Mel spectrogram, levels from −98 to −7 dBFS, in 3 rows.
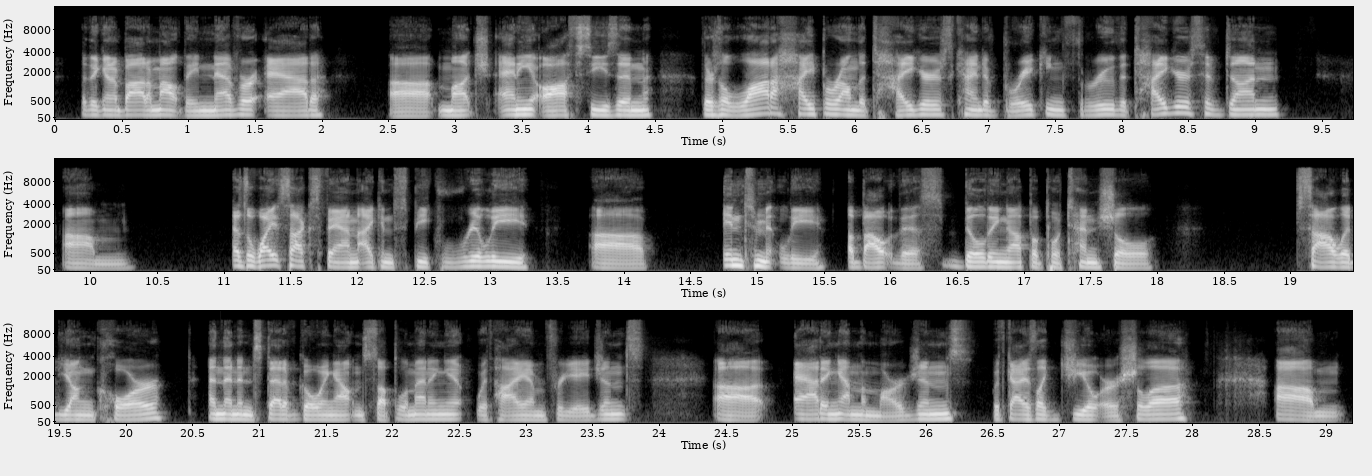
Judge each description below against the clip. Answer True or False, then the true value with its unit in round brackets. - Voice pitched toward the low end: True (115 Hz)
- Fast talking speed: False (155 wpm)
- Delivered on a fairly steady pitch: True (2.3 semitones)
